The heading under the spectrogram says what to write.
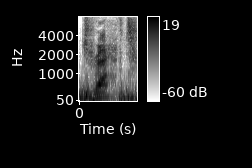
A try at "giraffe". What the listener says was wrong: You said giraffe. I think you just need to pronunciate the R a little bit, like giraffe. It sounds like draft. Like, you want to save this draft? You want to save this as a draft? Draft. And giraffe. You sound the same.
